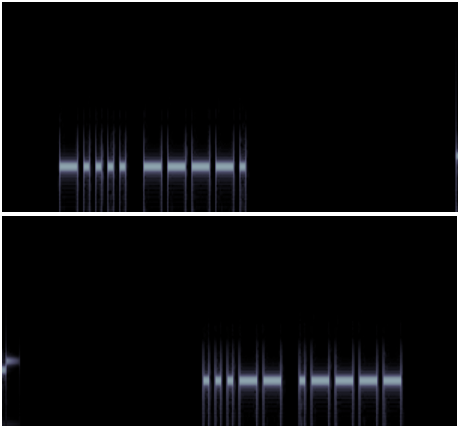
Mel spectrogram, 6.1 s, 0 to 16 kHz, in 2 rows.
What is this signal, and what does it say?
Morse code, heard as a keyed tone, about 30 wpm, 700 Hz. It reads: 69 31
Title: Numbers - 2-Digit 30wpm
